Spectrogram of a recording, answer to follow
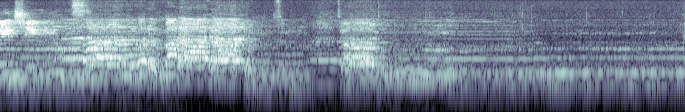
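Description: Women's a cappella group singing, a solo voice carrying the melody over sustained backing chords from the other singers. Near the end everyone settles onto one long, steady held chord.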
